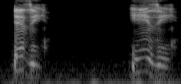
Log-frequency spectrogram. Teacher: Izzy sounds kind of like one word with primary stress on the first syllable, and easy is a 2-syllable word with primary stress on the first syllable.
